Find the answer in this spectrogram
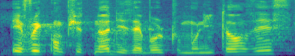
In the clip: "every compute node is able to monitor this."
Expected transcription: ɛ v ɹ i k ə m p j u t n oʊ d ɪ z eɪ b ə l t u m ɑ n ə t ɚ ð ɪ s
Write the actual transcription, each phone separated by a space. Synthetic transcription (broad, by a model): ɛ v ɹ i k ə p j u t n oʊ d ɪ z eɪ b ə l t u m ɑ n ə t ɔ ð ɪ s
